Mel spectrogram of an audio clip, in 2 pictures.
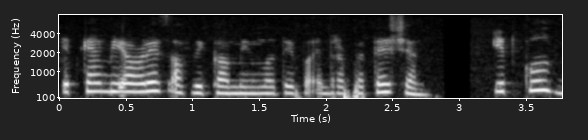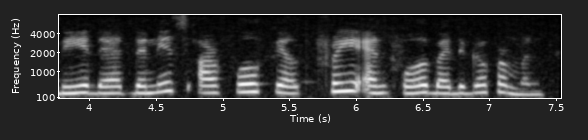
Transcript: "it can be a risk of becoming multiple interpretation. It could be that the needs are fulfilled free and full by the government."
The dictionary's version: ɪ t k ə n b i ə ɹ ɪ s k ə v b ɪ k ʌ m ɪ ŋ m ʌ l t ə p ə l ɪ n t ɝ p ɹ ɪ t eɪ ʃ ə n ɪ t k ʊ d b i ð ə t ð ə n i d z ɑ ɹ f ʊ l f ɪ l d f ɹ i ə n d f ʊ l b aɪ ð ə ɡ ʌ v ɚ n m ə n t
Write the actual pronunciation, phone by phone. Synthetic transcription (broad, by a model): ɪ t k ə n b i ə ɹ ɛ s ə f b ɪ k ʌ m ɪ ŋ m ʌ l t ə p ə l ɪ n t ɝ p ɹ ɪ t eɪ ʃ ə n ɪ t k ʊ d b i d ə t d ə n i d s ɑ ɹ f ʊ l f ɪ l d f ɹ i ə n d f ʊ l b aɪ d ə ɡ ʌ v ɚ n m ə n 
